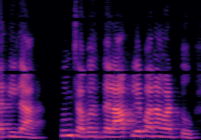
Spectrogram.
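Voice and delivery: ordinary talk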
